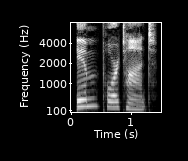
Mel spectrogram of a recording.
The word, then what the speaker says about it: important: For example, in the word important, we stress the second syllable, important.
